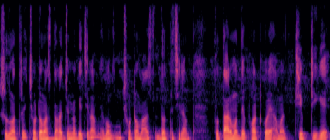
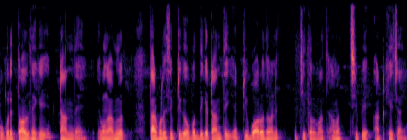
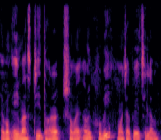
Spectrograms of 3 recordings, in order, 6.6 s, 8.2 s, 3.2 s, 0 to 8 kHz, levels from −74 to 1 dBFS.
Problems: constant background noise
